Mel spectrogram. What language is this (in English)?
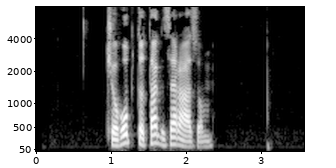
Ukrainian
